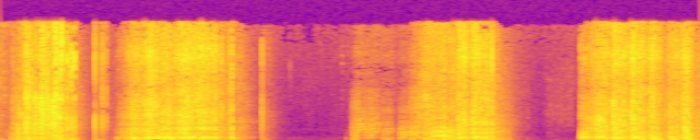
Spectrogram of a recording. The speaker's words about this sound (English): Is that just the sound of a balloon? It's disturbing. I really hate this. Is it going to keep going?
